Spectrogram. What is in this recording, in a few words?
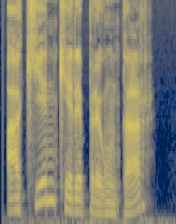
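Spanish, male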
